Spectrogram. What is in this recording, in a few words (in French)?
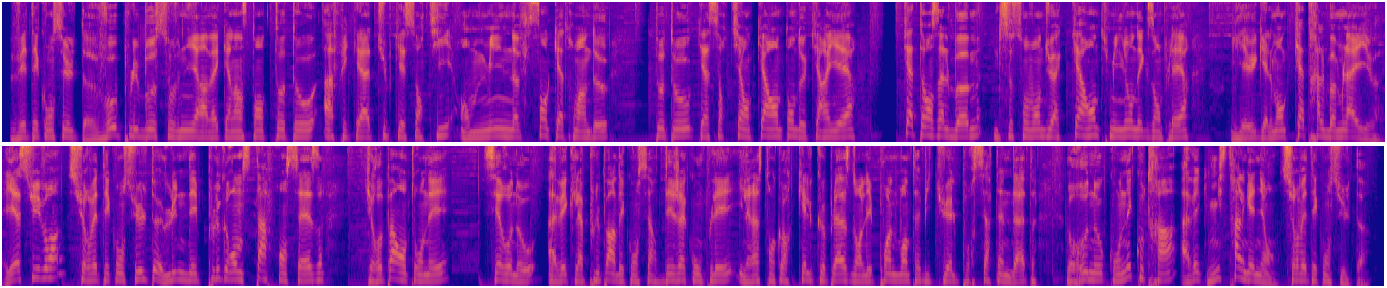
adulte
